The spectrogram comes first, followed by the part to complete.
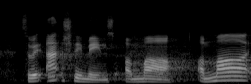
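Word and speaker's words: אמר: Amar is basically the Yorkshire accent version of the Hebrew term.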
